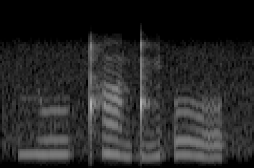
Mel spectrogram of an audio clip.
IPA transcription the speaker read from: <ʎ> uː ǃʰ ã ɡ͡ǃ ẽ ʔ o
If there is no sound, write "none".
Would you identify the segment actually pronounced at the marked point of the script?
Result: ʎ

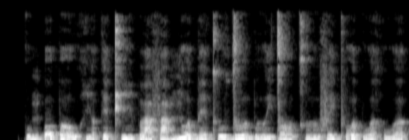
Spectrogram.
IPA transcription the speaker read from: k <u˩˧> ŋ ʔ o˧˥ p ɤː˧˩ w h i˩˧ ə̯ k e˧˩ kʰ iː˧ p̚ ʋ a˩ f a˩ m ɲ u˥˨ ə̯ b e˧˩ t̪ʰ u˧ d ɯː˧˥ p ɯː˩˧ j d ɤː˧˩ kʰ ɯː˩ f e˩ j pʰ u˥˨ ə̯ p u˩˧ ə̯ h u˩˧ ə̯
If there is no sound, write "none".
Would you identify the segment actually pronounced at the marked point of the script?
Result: u˩˧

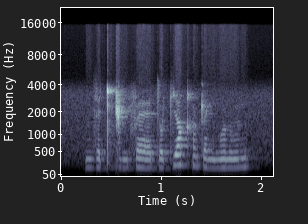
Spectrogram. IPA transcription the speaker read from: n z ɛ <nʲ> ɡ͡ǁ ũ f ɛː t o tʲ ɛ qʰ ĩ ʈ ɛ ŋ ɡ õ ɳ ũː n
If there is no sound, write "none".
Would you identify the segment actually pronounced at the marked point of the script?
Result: tʲ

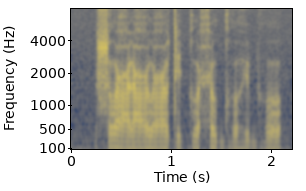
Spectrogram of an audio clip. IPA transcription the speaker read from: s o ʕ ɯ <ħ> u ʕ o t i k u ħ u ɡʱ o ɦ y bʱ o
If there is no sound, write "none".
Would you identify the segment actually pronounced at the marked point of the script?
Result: ʕ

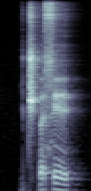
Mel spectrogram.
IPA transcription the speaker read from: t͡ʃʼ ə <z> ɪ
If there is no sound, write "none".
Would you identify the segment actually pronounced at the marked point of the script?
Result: s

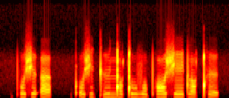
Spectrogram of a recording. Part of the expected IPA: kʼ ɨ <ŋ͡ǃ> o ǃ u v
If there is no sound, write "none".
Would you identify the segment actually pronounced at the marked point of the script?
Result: ŋ͡ǃ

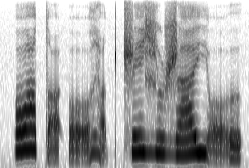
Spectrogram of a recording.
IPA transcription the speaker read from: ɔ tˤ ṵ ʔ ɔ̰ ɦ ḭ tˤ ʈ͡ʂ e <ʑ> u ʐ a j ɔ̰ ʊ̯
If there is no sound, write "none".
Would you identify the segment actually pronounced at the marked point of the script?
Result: ʑ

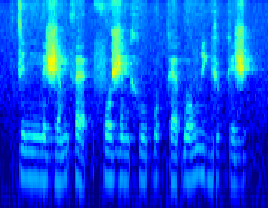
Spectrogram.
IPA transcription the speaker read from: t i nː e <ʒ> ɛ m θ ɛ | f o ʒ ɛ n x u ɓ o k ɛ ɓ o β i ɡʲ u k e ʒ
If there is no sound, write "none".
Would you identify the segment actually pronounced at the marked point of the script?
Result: ʒ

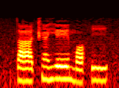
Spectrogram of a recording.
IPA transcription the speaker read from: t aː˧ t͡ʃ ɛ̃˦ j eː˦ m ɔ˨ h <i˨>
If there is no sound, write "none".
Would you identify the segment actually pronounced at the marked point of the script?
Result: i˧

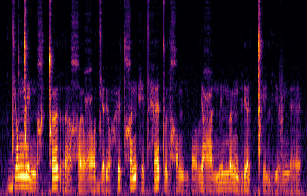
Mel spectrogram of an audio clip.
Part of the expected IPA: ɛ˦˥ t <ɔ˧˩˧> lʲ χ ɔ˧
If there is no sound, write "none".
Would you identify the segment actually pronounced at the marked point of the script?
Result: ʊ˧˩˧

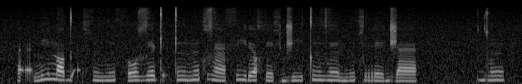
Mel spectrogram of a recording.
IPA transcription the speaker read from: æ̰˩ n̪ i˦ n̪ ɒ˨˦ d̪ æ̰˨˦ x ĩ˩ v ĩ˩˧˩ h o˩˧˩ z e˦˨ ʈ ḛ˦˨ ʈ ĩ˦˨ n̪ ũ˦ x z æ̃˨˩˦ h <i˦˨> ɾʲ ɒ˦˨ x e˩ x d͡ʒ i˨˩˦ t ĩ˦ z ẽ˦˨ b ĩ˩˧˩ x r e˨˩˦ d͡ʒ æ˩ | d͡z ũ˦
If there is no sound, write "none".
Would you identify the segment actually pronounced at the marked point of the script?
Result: i˦˨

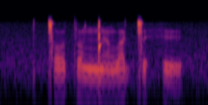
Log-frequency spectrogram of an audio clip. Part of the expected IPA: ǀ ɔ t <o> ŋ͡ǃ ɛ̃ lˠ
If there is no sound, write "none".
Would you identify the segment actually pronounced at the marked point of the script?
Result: ɔ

